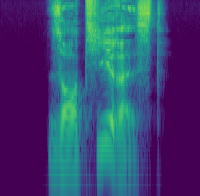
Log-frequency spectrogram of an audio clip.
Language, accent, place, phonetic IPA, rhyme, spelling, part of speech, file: German, Germany, Berlin, [zɔʁˈtiːʁəst], -iːʁəst, sortierest, verb, De-sortierest.ogg
- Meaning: second-person singular subjunctive I of sortieren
